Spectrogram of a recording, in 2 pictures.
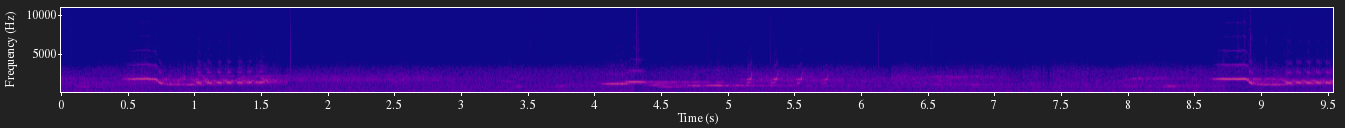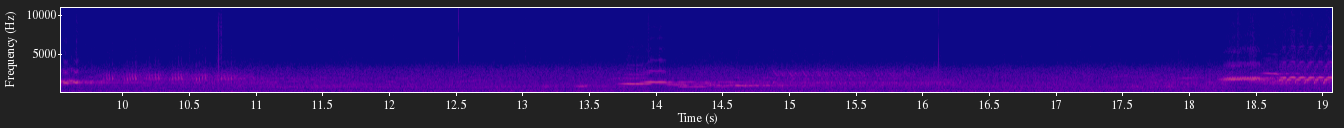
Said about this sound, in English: Here is how the wood thrush sounds to other birds.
